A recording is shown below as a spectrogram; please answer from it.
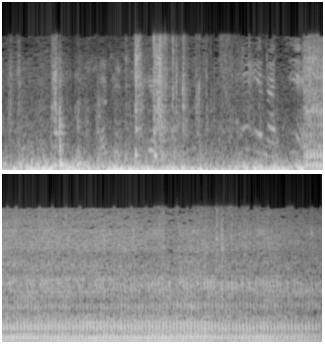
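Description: Knocks and clatter of work on a small fishing boat's deck, with snatches of voices. About halfway through, this gives way suddenly to the steady drone of the boat's engine running as the net is hauled in.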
